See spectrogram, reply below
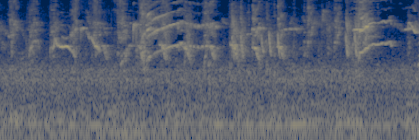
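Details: Common rosefinch, one of the owner's kept birds, giving slurred whistled notes that rise and fall, set within dense overlapping chirps and twitters from other birds nearby.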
